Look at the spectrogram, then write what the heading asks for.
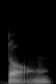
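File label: "dong" Mandarin Chinese, third tone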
